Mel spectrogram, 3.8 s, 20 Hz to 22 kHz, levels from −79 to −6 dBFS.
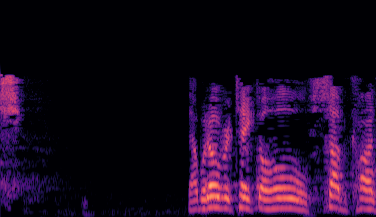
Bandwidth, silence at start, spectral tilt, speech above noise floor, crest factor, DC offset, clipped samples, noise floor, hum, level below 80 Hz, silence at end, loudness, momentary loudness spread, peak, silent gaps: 5.4 kHz; 0 s; -4.5 dB/octave; 45 dB; 18 dB; under 0.1%; under 0.1%; -74 dBFS; none; -80 dBFS; 0 s; -30 LUFS; 7 LU; -14 dBFS; none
